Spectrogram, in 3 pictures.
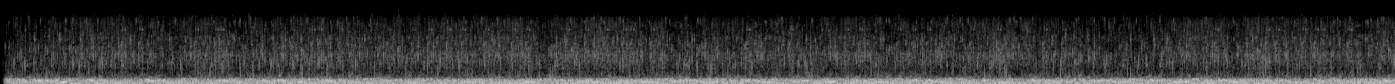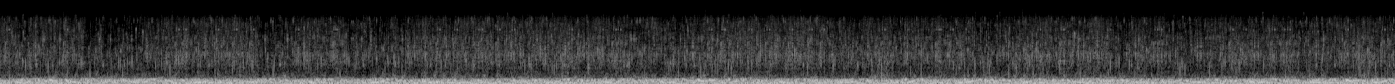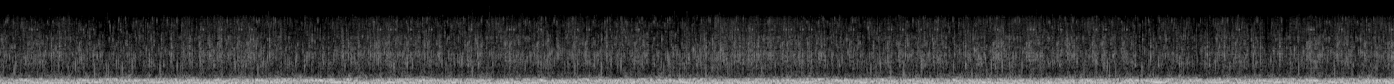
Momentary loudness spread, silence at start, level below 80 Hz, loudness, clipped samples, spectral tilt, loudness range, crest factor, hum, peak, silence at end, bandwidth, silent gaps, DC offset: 2 LU; 0.05 s; -26 dBFS; -23 LUFS; under 0.1%; -7 dB/octave; 1 LU; 12 dB; none; -10 dBFS; 0 s; 11 kHz; none; under 0.1%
